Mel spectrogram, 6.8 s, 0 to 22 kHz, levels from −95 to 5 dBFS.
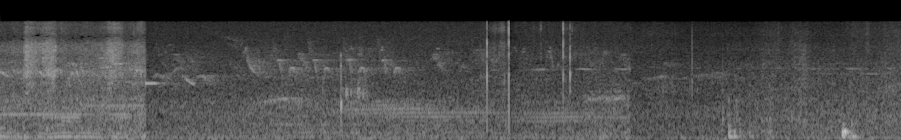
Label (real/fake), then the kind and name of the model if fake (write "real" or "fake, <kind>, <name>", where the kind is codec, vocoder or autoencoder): real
